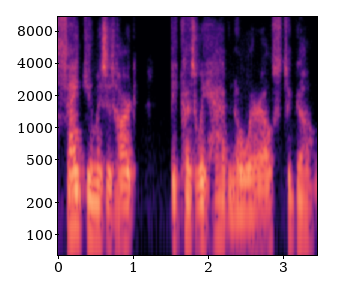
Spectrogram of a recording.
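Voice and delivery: soft, acted humility; a humble little thank-you, hammed gently; mock humble. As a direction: play it meek, trailing down low. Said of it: "I humbly hung my head and I said".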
